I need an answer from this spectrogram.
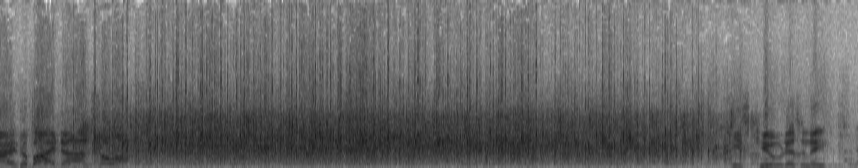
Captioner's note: audience Applauding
